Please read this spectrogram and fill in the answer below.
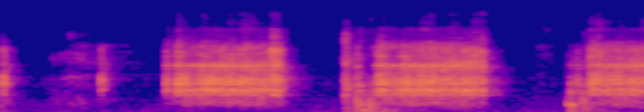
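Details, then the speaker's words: Kyosho Mad Van brushless RC car, driven gently after a first breakage and reassembly to check nothing cracks: three short bursts of high electric whine spinning up cleanly with no clicking or grinding; drivetrain running normally. "ap on est reparti voilà on revanche tout va bien"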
